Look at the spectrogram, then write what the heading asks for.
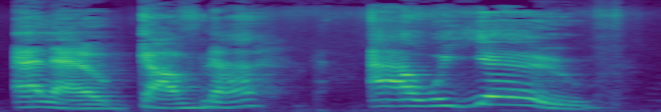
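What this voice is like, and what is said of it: Put-on English accent. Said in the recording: “That's my English accent. ... If you thought that English accent was fantastic”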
